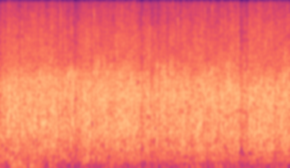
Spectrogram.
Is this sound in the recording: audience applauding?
yes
